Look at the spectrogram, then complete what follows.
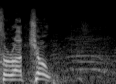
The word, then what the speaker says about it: Saracho: But I'm not, it's Saracho.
